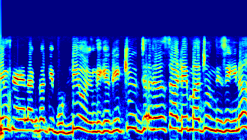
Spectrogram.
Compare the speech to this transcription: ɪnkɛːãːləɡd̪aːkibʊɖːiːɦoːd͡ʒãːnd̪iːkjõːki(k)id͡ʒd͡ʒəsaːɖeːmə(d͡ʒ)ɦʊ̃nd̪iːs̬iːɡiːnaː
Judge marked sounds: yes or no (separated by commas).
yes, yes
